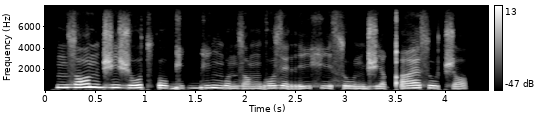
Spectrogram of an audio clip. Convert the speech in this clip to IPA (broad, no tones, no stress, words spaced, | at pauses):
nzɒnd͡ʒi ʒot͡sʼoɡi ɡ͡biŋonzɒ ŋɡozerixi sund͡ʒi qʼæsut͡ʃɒ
